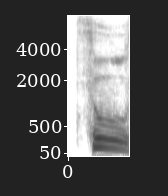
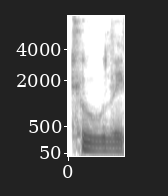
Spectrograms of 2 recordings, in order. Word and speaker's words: Thule: being members of the Thule Society or Thule Society, however you want to pronounce it. Because they wanted to discover, the secrets of, Ultima Thule or Thule. I've heard it pronounced both ways.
